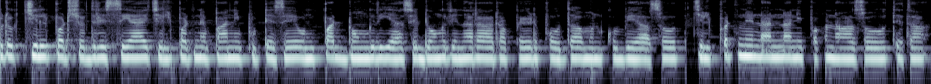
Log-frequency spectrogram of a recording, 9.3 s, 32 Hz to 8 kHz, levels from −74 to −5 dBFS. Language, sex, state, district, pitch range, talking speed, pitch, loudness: Halbi, male, Chhattisgarh, Bastar, 175-185 Hz, 205 wpm, 175 Hz, -20 LUFS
